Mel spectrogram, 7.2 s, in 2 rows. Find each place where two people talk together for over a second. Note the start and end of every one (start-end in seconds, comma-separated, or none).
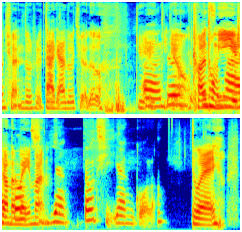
2.1-4.3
